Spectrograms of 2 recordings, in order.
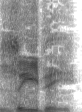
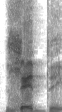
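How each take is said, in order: First: The letter is said American-style, like 'zee'. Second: The letter is said British-style, like 'zed'.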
